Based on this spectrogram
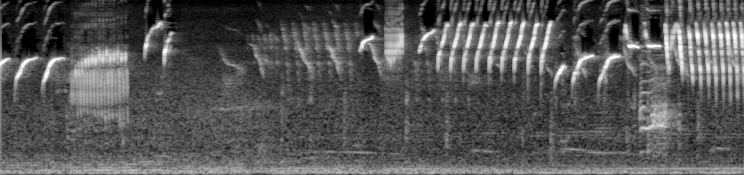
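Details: Belgian canary with other canaries singing: curved whistles and a buzzy roll, a quieter pause, then a loud burst into quick repeated slurred notes and fast trills.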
